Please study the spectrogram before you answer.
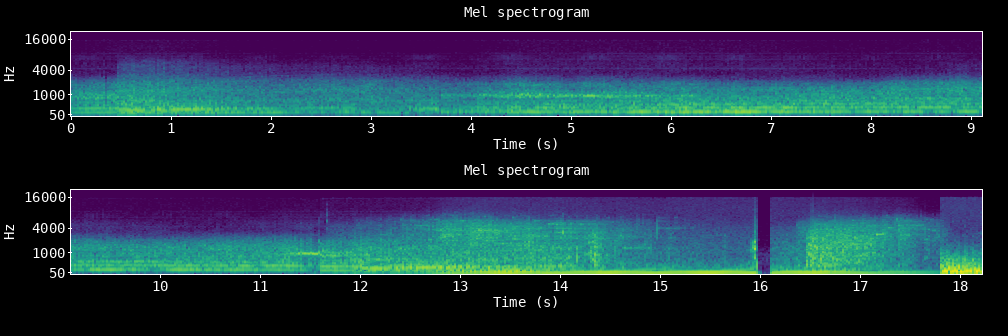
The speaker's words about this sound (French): Lorsqu'ils ont fini de jouer, ils vont cogner la voiture contre un mur pour qu'elle brûle.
